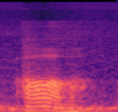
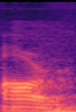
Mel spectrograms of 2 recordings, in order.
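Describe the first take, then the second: First: The letter ends in an open ah sound. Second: The letter ends with a clear r sound. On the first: "Kalau British cuma A. R-nya tuh nggak ada" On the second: "Kalau American kan R"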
